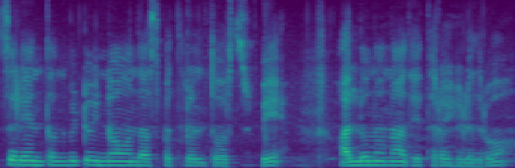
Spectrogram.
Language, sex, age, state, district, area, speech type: Kannada, female, 30-45, Karnataka, Bangalore Urban, rural, spontaneous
